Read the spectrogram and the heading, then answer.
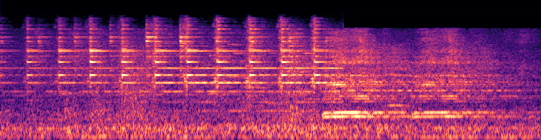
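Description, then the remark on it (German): A locomotive-hauled train to Pittsburgh rumbles steadily along the tracks through a snow-covered mountain landscape past the nearly frozen Allegheny River, with a dense, rattling roar and faint rhythmic clatter, joined midway by a sustained whistle-like tone. Continuous, with no voices. “Während die Lok über die Gleise rattert, wächst ihre Aufregung.”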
